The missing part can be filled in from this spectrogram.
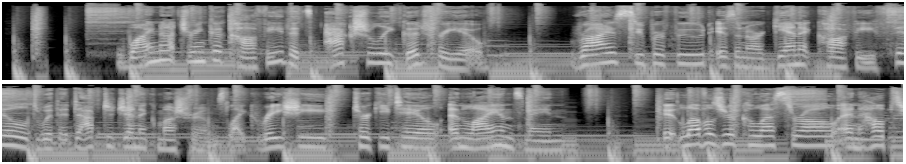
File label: women commercial; Confident and approachable Millennial-next-door. Expressive, richly textured, compelling, & sultry.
